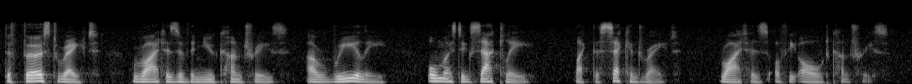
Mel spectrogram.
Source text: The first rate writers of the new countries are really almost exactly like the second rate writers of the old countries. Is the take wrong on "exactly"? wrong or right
right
